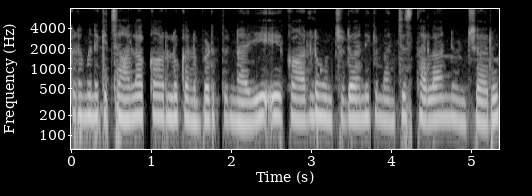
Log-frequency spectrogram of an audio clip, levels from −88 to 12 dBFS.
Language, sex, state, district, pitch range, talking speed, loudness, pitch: Telugu, female, Andhra Pradesh, Srikakulam, 175-190 Hz, 125 wpm, -15 LUFS, 180 Hz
